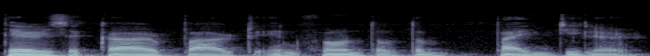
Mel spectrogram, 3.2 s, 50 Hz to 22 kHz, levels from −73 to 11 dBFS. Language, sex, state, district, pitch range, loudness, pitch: English, male, Assam, Sonitpur, 95-100 Hz, -18 LUFS, 100 Hz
